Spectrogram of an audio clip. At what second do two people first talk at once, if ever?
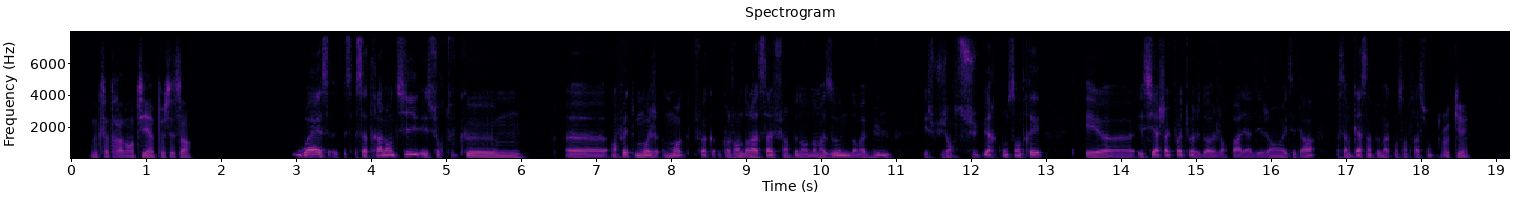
none

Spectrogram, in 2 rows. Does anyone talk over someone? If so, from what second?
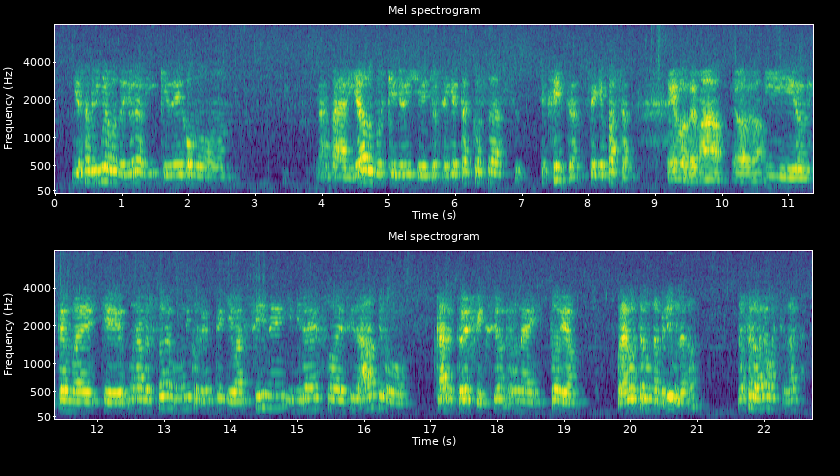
none

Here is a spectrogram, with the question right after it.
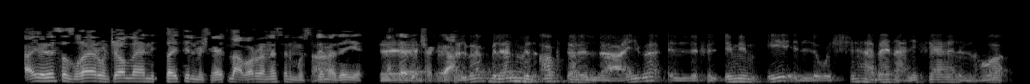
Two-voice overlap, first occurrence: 3.1 s

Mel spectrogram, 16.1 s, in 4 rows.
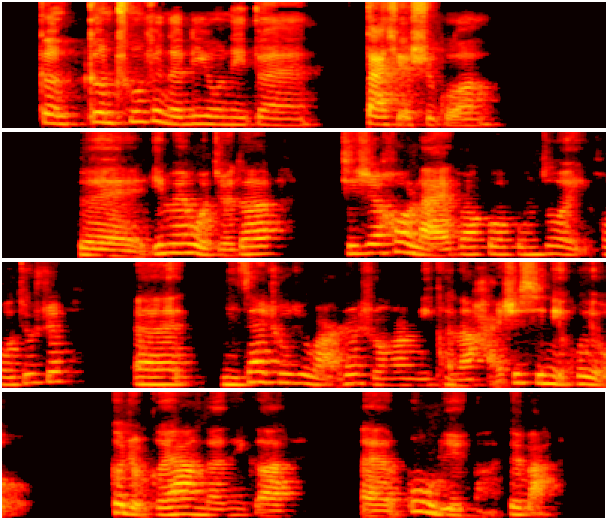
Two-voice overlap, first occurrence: none

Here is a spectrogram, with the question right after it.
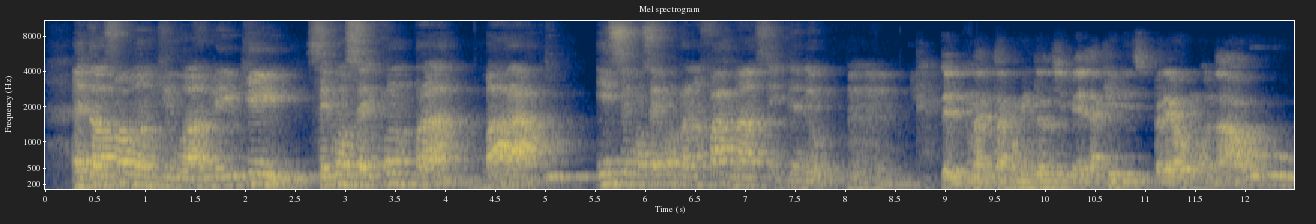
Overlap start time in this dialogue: none

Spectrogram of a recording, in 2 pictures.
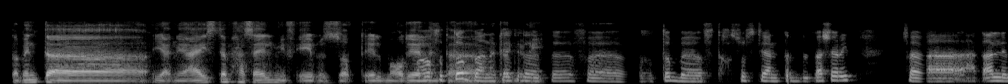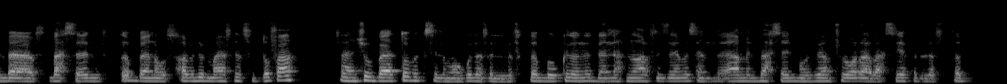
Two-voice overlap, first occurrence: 4.2 s

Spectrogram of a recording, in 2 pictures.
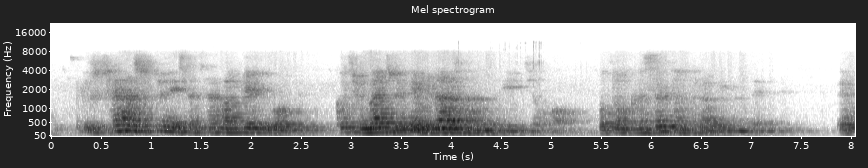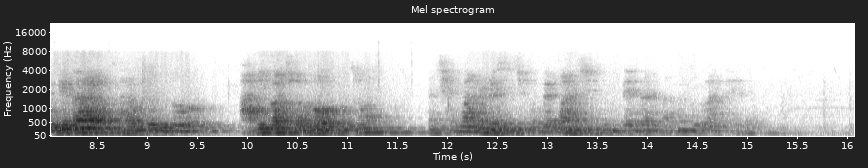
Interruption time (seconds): none

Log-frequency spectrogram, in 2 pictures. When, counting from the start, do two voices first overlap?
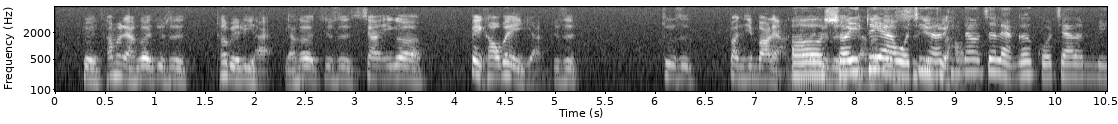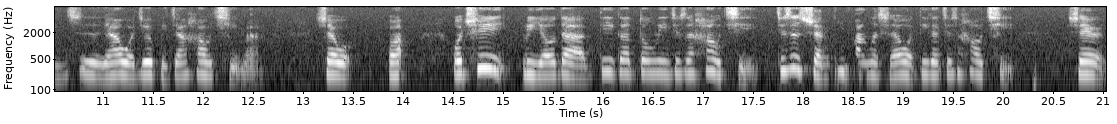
7.4 s

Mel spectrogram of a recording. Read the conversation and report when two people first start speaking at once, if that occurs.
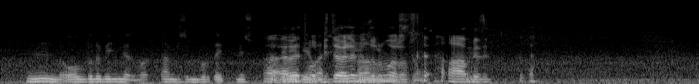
2.6 s

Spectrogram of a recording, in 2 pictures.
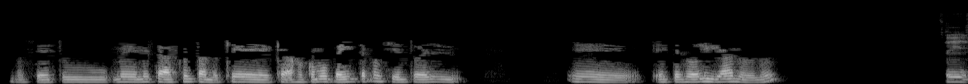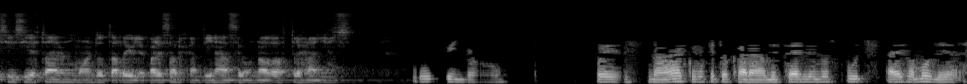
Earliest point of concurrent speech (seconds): none

